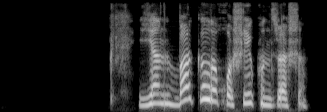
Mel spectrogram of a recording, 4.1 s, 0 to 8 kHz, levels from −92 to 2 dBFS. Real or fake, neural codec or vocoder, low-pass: fake; codec, 16 kHz, 16 kbps, FunCodec, trained on LibriTTS, 50 frames a second; 7.2 kHz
